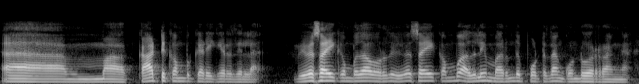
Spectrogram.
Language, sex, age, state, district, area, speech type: Tamil, male, 45-60, Tamil Nadu, Coimbatore, rural, spontaneous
